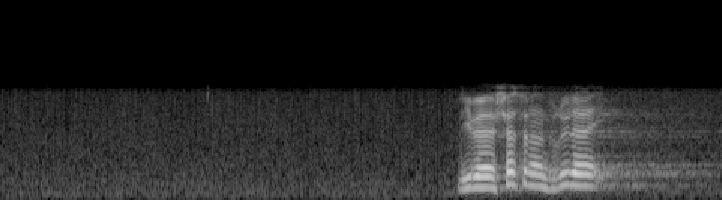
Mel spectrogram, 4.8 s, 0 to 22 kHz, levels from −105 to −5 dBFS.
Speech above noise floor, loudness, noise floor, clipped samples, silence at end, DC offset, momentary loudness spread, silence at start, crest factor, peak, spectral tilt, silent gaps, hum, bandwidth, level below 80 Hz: 37 dB; -33 LUFS; -70 dBFS; under 0.1%; 0.6 s; under 0.1%; 22 LU; 3.05 s; 20 dB; -20 dBFS; -4 dB/octave; none; none; 4.6 kHz; -82 dBFS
